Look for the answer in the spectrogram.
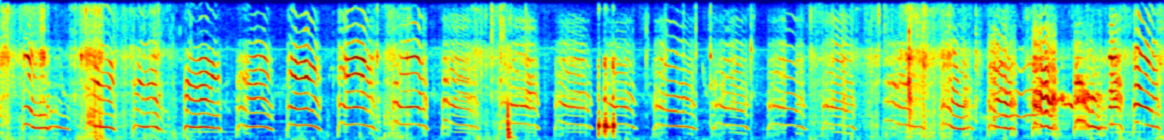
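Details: A roller chick begs as its mother brings black crickets, giving a rapid run of whining, wavering squeals, about one a second, some rising and some falling, with faint background noise.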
